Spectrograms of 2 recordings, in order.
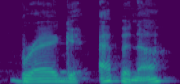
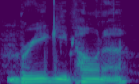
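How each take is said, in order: First: The name is said as Breg Epina. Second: The name is said as Brigi Pona. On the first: The speaker calls it right. "let's listen to the Breg Epina" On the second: The speaker calls it wrong. "not the Brigi Pona, as I thought it was going to be pronounced"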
